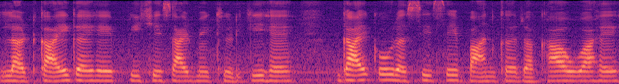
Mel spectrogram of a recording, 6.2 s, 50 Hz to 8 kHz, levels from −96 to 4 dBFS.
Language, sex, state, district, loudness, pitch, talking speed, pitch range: Hindi, female, Maharashtra, Mumbai Suburban, -21 LUFS, 165 Hz, 165 wpm, 160-180 Hz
